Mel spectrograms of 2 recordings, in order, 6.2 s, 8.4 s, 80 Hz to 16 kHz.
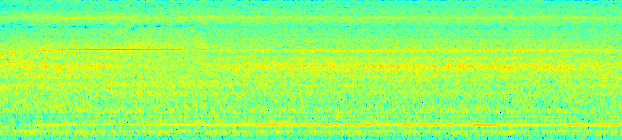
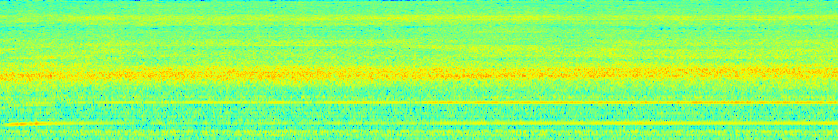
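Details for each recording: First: Bissell Powerforce Compact upright vacuum after cleaning, still with its dirty filter, during an airflow test: smooth, even motor whine with steady airy rush, no rattles; running healthy, airflow improved to about 56 CFM. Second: Bissell Powerforce Compact upright vacuum during restoration: high steady motor whine with no bog, motor spinning up too high because the airflow path is badly clogged.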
